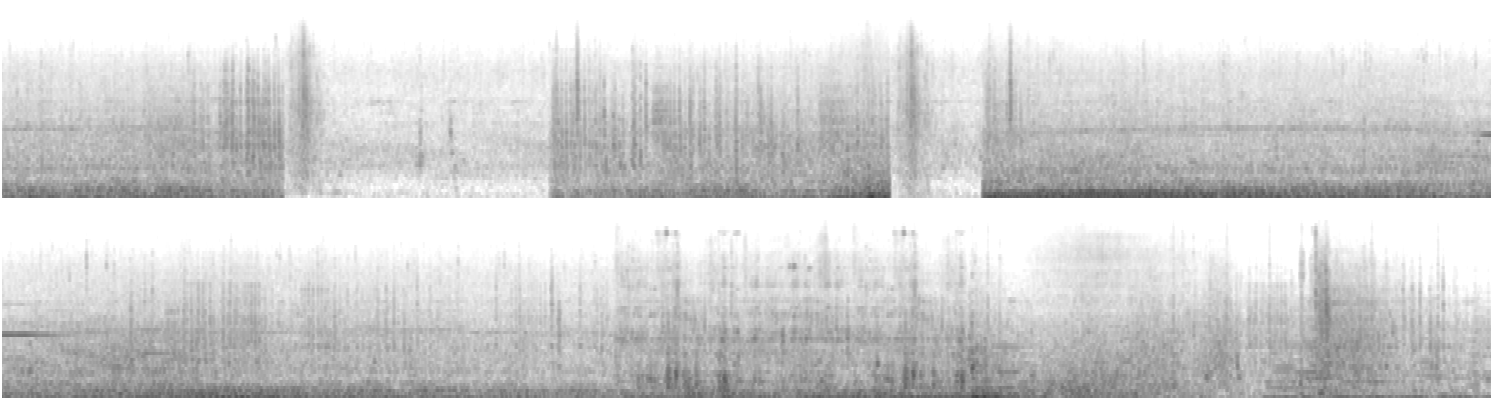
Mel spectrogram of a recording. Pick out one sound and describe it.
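A boat engine hums steadily at low pitch.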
